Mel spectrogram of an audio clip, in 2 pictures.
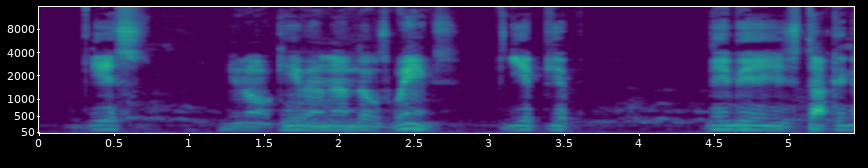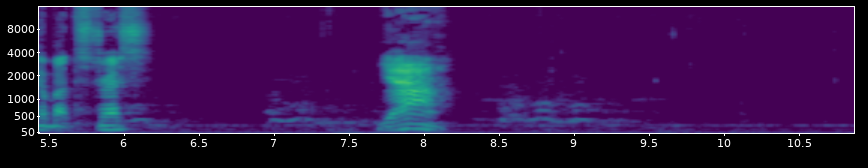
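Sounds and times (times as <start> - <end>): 
speech: 0.4 - 3.6, 4.4 - 6.2, 7.7 - 8.2
dog barking: 0.5 - 1.3, 3.6 - 7.7, 8.3 - 9.6.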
